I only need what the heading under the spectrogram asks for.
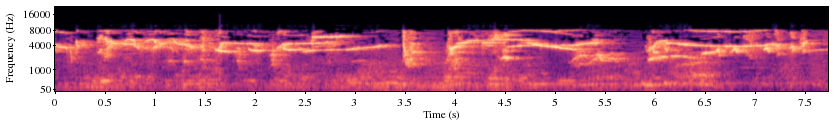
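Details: Oriental magpie-robin, black form (kacer hitam), kept bird, singing loudly: rapid sequences of high whistles and scratchy notes, with short breaks between phrases and low background noise.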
